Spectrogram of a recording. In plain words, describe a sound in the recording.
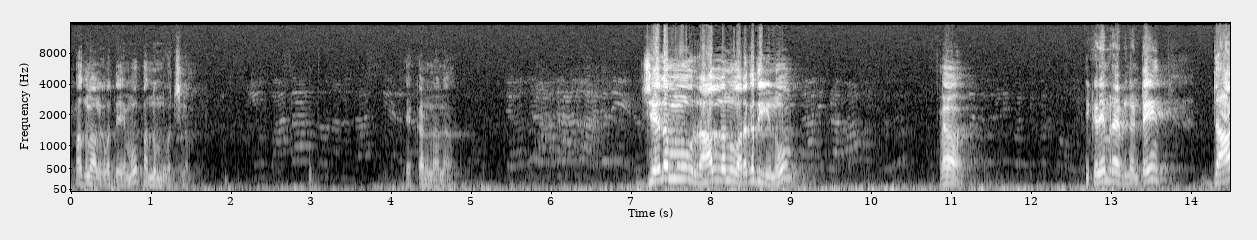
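A man speaks with animation through a microphone and loudspeaker in an echoing room.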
